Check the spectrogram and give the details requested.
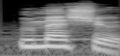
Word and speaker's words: umeshu: Umeshu.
